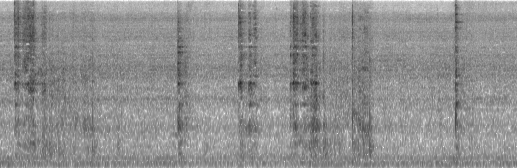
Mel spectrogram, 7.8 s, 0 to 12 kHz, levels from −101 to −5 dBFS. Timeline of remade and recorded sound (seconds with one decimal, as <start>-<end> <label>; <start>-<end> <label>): 0.0-5.5 recorded; 5.5-6.7 remade; 6.7-7.8 recorded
